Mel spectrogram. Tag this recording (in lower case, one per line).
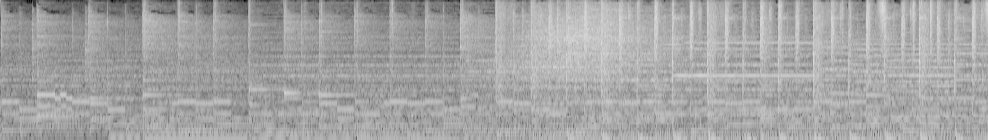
music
